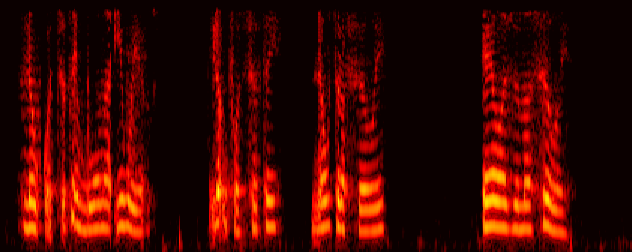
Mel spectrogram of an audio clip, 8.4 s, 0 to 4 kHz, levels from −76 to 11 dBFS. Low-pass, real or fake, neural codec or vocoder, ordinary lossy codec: 3.6 kHz; fake; codec, 24 kHz, 0.9 kbps, WavTokenizer, small release; AAC, 16 kbps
